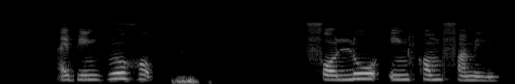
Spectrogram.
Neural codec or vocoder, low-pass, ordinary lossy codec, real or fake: none; 7.2 kHz; AAC, 32 kbps; real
